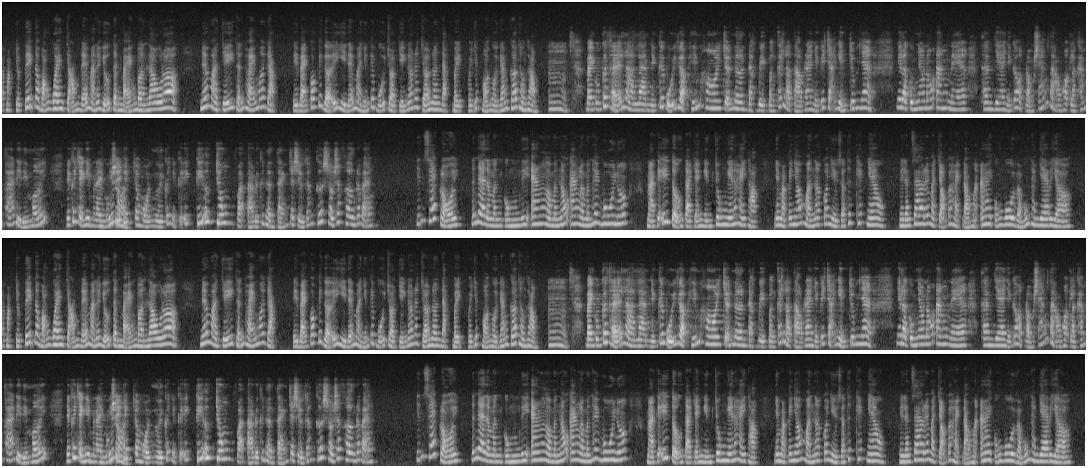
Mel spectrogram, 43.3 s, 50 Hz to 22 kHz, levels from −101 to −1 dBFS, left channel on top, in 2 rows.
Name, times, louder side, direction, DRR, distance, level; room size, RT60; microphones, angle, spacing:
voice 1, 0.0-3.5 4.0-5.4 5.8-10.7 23.6-24.2 30.0-30.8 31.1-34.2 34.6-36.8 37.1-39.3 39.6-43.0, right 1 dB, 10° right, 0.3 m, -29 dB
voice 2, 10.9-29.1, right 3 dB, 35° right, 0.7 m, -31 dB
3.2 x 2.6 x 2.6 m
head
